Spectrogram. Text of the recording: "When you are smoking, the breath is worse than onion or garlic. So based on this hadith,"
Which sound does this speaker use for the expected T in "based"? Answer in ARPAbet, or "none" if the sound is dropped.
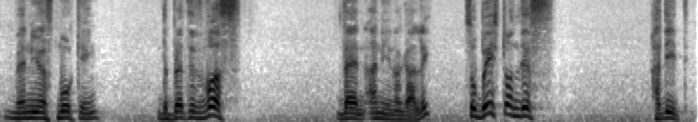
T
